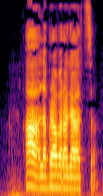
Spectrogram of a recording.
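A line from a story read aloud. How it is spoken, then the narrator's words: Exclaimed. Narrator (Italian): esclamò il padre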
